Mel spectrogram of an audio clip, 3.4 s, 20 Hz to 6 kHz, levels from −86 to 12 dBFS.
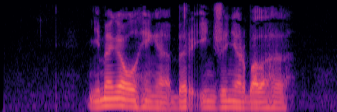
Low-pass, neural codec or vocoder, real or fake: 5.4 kHz; none; real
